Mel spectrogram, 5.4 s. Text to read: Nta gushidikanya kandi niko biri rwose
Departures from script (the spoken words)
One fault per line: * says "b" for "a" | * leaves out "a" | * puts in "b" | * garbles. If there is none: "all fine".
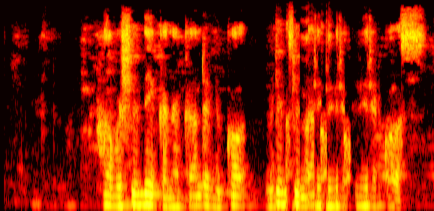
* garbles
